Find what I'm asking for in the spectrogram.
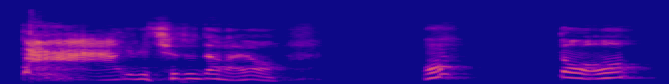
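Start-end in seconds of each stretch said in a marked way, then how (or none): none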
